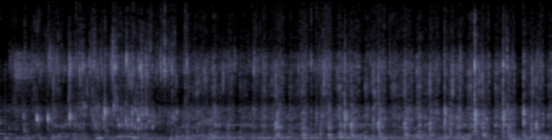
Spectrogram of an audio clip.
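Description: Wire whisk beating flour and water into a wet batter in a plastic bowl: a quick, irregular run of wet squelching and light clicks of the whisk against the bowl.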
